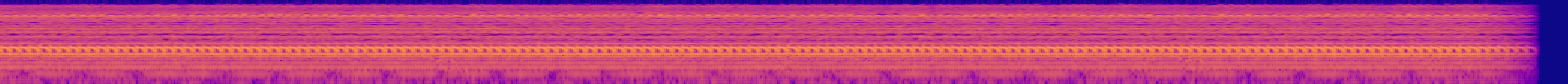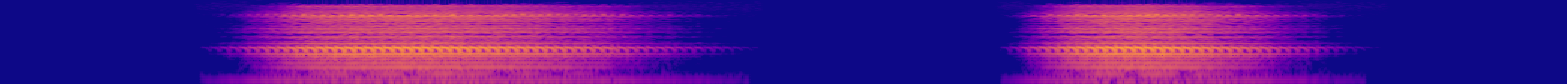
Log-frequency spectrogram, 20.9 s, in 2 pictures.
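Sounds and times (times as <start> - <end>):
sci-fi evil sub starting, running and stopping in a cartoon: 0.0 - 10.3, 12.1 - 15.2, 17.3 - 19.2.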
